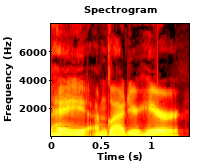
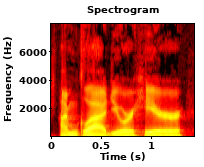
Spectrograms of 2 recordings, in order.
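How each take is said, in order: First: It sounds light and casual. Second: It sounds deep and sincere.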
